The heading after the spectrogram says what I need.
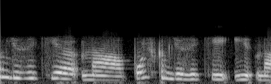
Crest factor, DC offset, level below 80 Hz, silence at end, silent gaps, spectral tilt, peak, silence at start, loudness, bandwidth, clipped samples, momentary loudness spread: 12 dB; under 0.1%; -48 dBFS; 0 s; none; -7.5 dB/octave; -4 dBFS; 0 s; -16 LUFS; 4.1 kHz; under 0.1%; 4 LU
